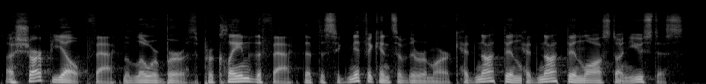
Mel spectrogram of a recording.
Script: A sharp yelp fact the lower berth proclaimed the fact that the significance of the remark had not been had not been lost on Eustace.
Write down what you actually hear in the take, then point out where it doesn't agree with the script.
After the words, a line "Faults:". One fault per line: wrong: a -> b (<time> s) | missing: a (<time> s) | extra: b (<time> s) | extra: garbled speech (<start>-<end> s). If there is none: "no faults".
A sharp yelp fact the lower berth proclaimed the fact that the significance of the remark had not been had not been lost on Eustace.
Faults:
no faults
